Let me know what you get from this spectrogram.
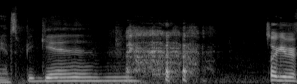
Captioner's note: laughs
